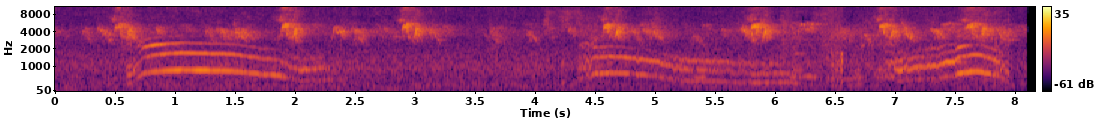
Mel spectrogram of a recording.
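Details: Cats during mating: three long, wavering yowls, each rising then sagging in pitch over one to two seconds, the last more warbling, over steady background hiss.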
